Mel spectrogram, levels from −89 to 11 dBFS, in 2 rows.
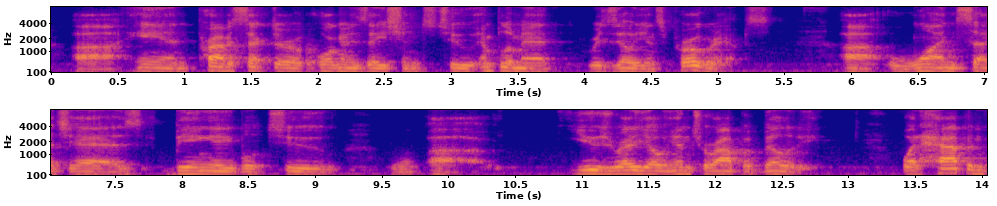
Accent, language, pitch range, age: American, English, 110-130 Hz, 40-59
